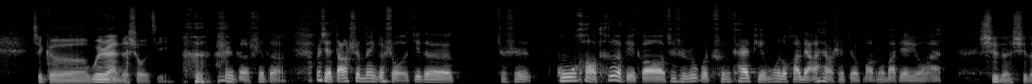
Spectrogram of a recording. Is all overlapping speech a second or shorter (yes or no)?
yes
